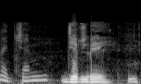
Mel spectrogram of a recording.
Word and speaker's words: djembe: Djembe.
